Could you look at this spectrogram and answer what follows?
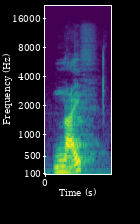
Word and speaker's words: knife: k, nesse caso aqui, as palavras que que tá começando com KN, geralmente o o K não é pronunciado. Um exemplo falar assim a palavra knife, assim, ó, knife que é faca.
